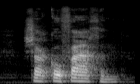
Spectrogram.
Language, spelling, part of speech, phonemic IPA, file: Dutch, sarcofagen, noun, /ˌsɑrkoˈfaɣə(n)/, Nl-sarcofagen.ogg
- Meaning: plural of sarcofaag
